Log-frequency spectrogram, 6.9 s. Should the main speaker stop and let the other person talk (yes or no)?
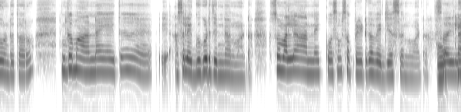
yes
